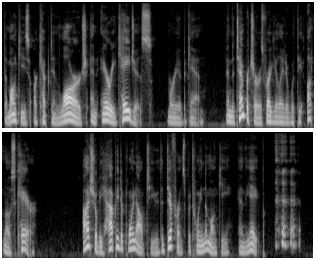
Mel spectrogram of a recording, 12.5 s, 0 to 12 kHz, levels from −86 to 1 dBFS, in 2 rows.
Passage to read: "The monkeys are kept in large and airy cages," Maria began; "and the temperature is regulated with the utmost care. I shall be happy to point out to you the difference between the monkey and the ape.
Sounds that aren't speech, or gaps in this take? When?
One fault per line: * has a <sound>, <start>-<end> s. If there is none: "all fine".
* has a laugh, 11.7-12.2 s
